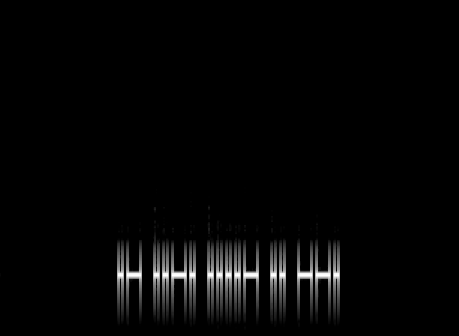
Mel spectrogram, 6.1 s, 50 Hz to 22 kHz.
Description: Morse code, heard as a keyed tone, about 21 wpm, 700 Hz. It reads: AF4IG
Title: Speed Racing - USA Call Signs 17wpm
